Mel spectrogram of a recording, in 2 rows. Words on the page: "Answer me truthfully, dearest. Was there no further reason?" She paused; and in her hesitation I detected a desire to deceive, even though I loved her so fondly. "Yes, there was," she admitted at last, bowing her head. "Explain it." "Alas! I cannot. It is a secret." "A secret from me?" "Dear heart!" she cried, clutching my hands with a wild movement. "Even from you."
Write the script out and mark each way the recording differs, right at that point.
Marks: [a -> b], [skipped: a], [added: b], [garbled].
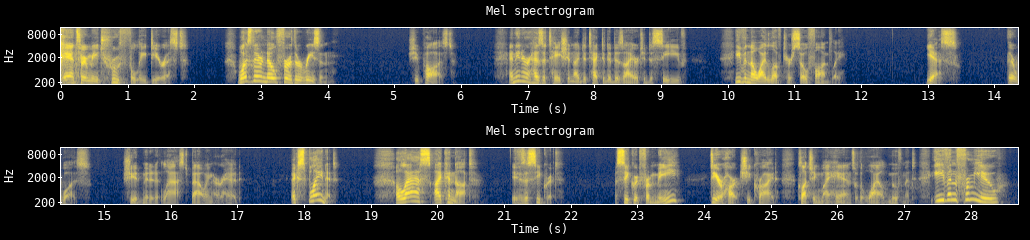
"Answer me truthfully, dearest. Was there no further reason?" She paused; and in her hesitation I detected a desire to deceive, even though I loved her so fondly. "Yes, there was," she admitted at last, bowing her head. "Explain it." "Alas! I cannot. It is a secret." "A secret from me?" "Dear heart!" she cried, clutching my hands with a wild movement. "Even from you."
